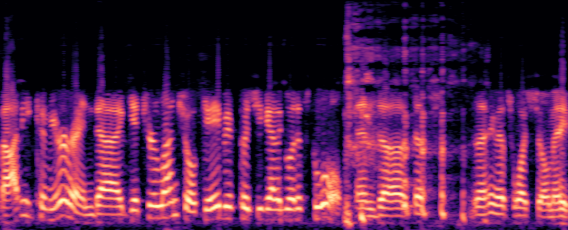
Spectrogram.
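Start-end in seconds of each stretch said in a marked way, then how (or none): 0.0-3.4 put-on Minnesota accent, much higher and faster. Explaining where their generation learned the accent: Bobby's World mom, Minnesota accent. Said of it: "the mom just talked like this".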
